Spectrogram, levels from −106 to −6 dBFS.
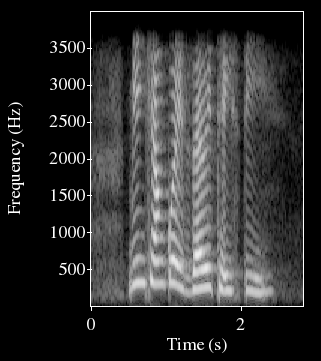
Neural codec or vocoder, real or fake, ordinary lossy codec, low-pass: none; real; none; 3.6 kHz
